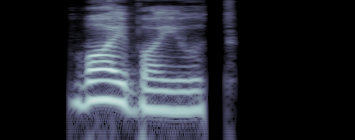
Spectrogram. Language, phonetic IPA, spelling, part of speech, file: Hungarian, [ˈbɒjbɒjut], bajba jut, verb, Hu-bajba jut.ogg
- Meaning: to get into trouble (to fall into difficulty)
